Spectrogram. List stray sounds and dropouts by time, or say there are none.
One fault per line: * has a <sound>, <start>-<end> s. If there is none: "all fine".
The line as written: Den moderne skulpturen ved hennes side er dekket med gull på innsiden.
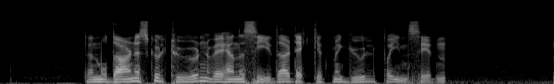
all fine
